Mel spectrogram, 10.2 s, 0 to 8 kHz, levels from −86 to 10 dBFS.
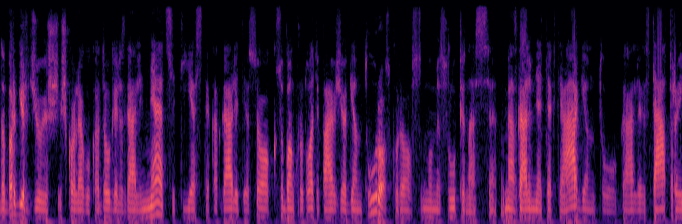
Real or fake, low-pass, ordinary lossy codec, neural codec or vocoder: real; 7.2 kHz; MP3, 64 kbps; none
